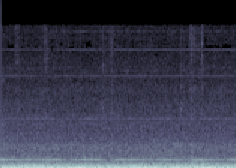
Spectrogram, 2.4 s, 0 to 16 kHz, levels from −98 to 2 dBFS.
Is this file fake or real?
real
